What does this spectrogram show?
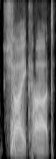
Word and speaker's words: Schweikart: How do you say it? Schweikart, I think. Schweikart, yes. Stephen Schweikart in the M2 class on 46 points, and Dan Harborough on 46 as well.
